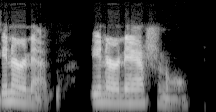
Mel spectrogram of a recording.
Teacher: If it's between letter N and a vowel, the T is not there. It's poof, it's gone. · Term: Silent T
